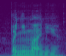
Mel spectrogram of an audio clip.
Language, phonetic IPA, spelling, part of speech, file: Russian, [pənʲɪˈmanʲɪje], понимание, noun, Ru-понимание.ogg
- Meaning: 1. comprehension, understanding 2. conception, sense, interpretation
